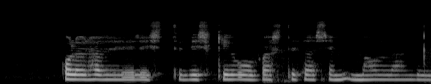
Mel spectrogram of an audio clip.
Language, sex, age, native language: Icelandic, female, 12, Icelandic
